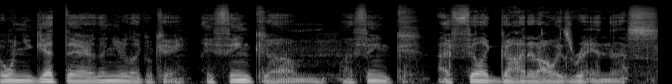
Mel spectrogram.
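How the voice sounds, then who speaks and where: With an American accent, a man speaks in a very deep, low pitch at a fairly slow pace, his intonation fairly even and hardly any pauses. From California, Mexican heritage. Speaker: content creator. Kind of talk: casual interview.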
